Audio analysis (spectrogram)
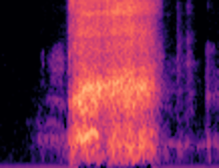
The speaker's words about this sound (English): Sorry, I had to sneeze for a second.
